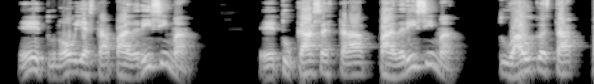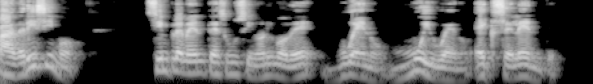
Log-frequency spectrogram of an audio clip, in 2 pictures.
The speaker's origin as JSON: {"language": "Spanish", "region": "Caribbean Region", "country": "Colombia", "said": "Yo soy de otra región de Colombia, yo soy costeño, hablo de una manera diferente, ¿sí?"}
